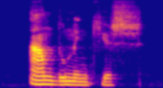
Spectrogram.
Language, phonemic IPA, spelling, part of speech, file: Dutch, /ˈandunɪŋkjəs/, aandoeninkjes, noun, Nl-aandoeninkjes.ogg
- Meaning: plural of aandoeninkje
